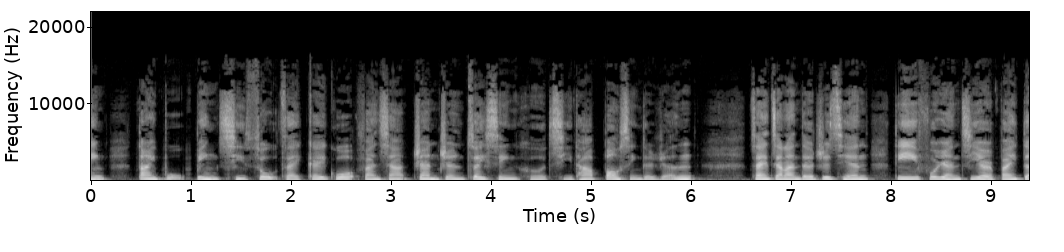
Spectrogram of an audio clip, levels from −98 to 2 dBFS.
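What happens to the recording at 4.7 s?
Nothing goes wrong at 4.7 s; the speech continues intact through that moment.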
